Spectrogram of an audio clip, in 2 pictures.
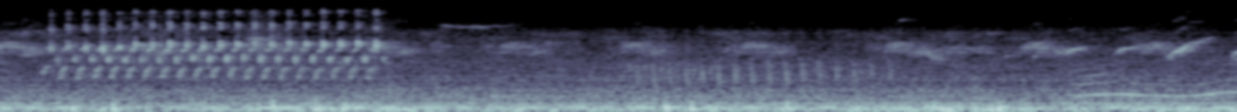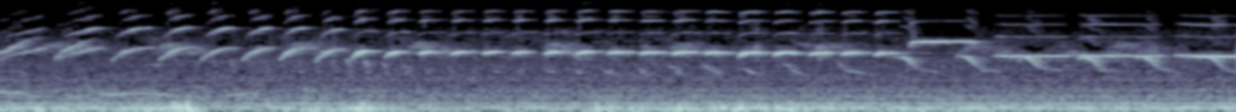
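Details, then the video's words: Male canary singing to stimulate a female for mating and to train young birds: quick repeated trills, rising sweeps and fast pulsed notes, with a low steady hum underneath. "تغريد طائر كناري جبار يحفز الذكر ويهيج الأنثي لتزاوج قمة الابداع لتسميع الفراخ | canary singing"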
